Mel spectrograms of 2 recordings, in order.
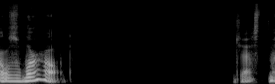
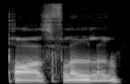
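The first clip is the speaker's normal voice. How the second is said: plain reading voice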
